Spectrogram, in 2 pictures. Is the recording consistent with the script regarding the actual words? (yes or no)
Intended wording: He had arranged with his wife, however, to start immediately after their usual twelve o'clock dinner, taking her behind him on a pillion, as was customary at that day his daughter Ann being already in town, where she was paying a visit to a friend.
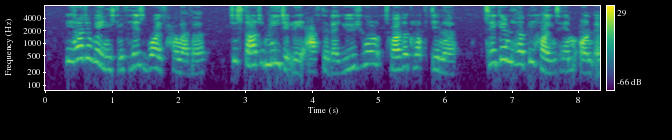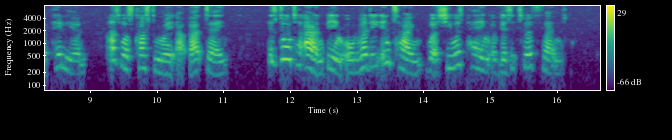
yes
